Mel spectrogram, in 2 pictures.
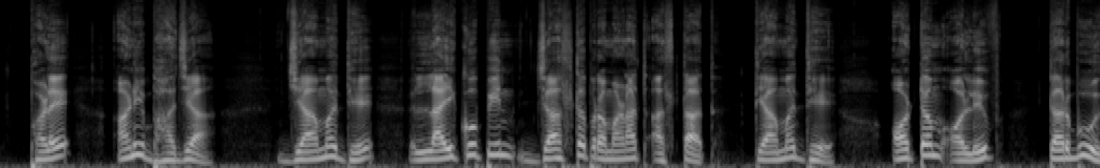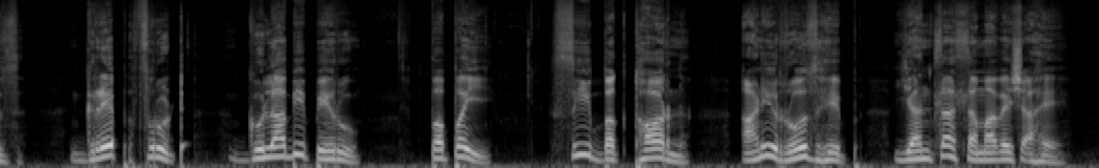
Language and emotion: Marathi, neutral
